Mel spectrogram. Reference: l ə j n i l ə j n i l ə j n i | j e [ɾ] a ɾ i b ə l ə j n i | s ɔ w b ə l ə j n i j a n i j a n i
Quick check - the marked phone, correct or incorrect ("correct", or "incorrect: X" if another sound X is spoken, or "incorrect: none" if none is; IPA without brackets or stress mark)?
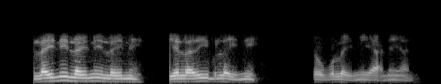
incorrect: l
